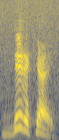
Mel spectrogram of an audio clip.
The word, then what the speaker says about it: Didache: And when we get a newsletter from international church planters, it says on it this spelling, D-I-D-A-C-H-E. Okay? It's that institution. That word is pronounced didache. It's really easy.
